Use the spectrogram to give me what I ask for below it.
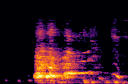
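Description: A dog barks once in a drawn-out, fairly loud bark that trails off, then gives a shorter, fainter yelp at the end.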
